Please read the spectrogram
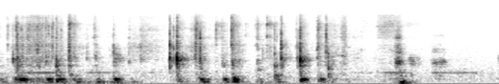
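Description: Faint computer keyboard typing: a quick, irregular run of light key clicks.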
